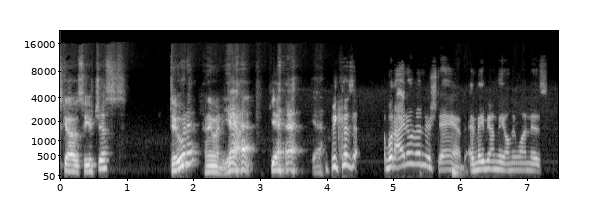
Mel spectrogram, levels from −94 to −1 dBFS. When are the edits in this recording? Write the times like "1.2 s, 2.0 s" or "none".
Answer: none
